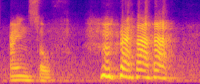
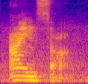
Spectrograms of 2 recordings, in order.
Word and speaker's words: Ein Sof: Ein Sof. Ein Sof. I don't know. IENSOF. How do you guys pronounce that? Well, I'm saying Ein because that's how we started Einstein. And then Sof.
